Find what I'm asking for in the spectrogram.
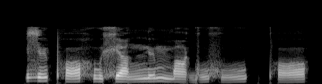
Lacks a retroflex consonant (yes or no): yes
